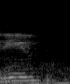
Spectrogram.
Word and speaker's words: read: ध्यान रखना, READ रीड, READ रेड और READ रेड, ये सेकेंड फॉर्म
